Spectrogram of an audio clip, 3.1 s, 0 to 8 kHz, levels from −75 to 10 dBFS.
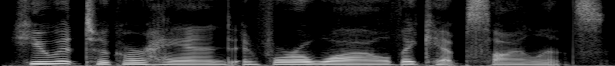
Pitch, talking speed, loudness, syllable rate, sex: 190 Hz, 215 wpm, -16 LUFS, 5.1 syllables/s, female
